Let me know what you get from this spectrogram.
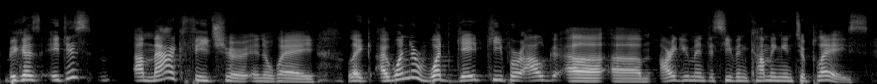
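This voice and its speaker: A man's voice: high voice, expressive, normal speed, fairly bright tone. A young man from Germany giving rambling, opinionated live-stream commentary, full of restarts and fillers. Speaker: streamer reacting to a tech video.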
